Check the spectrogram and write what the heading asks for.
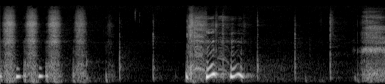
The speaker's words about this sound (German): glaubst du, ich kann Keks essen?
